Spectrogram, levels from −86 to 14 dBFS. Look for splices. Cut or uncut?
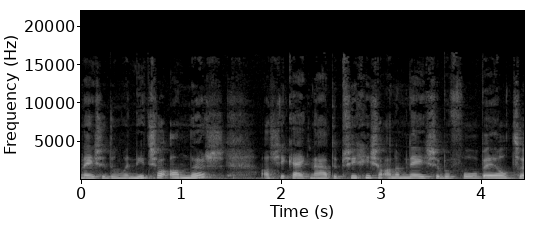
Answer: cut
